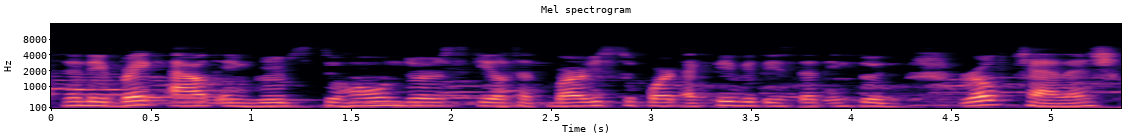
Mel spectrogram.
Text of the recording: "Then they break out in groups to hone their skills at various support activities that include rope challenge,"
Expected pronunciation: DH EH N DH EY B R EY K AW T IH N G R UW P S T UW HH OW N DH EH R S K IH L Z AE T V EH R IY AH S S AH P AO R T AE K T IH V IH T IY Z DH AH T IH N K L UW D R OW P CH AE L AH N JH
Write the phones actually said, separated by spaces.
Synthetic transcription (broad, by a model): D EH N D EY B R EY K AW T IH N G R UW P S T UW HH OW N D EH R S K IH L S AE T B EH R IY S S AH P AO R T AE K T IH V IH T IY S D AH T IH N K L UW D R OW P CH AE L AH N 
